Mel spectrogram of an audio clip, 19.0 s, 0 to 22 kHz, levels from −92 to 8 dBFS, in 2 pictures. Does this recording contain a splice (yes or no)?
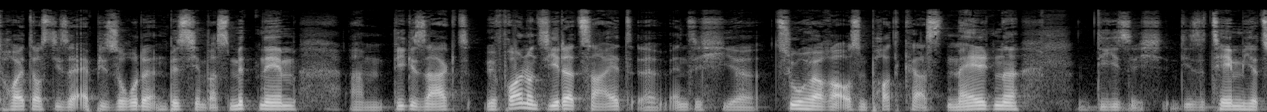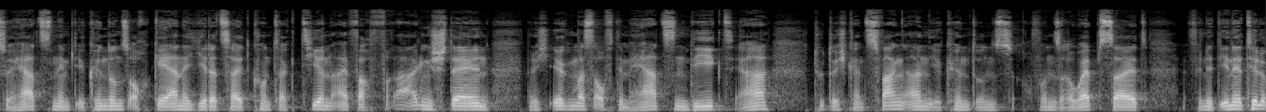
no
